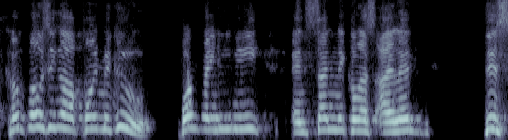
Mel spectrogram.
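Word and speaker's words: Port Hueneme: Port Wainimi. Whiny. That's how you say it.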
